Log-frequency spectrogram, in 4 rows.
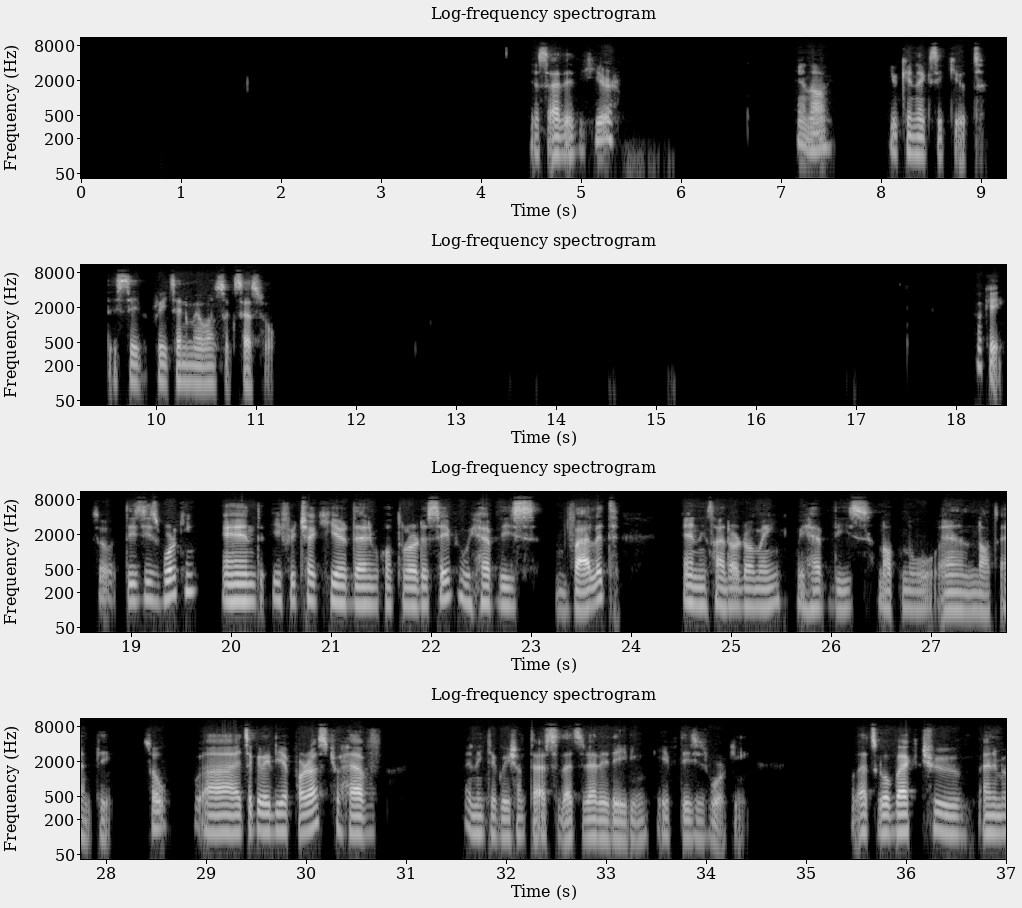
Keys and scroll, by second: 0.0 ctrl+Tab, 4.7 super+v, 8.5 ctrl+shift+d, 28.0 ctrl+Tab.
